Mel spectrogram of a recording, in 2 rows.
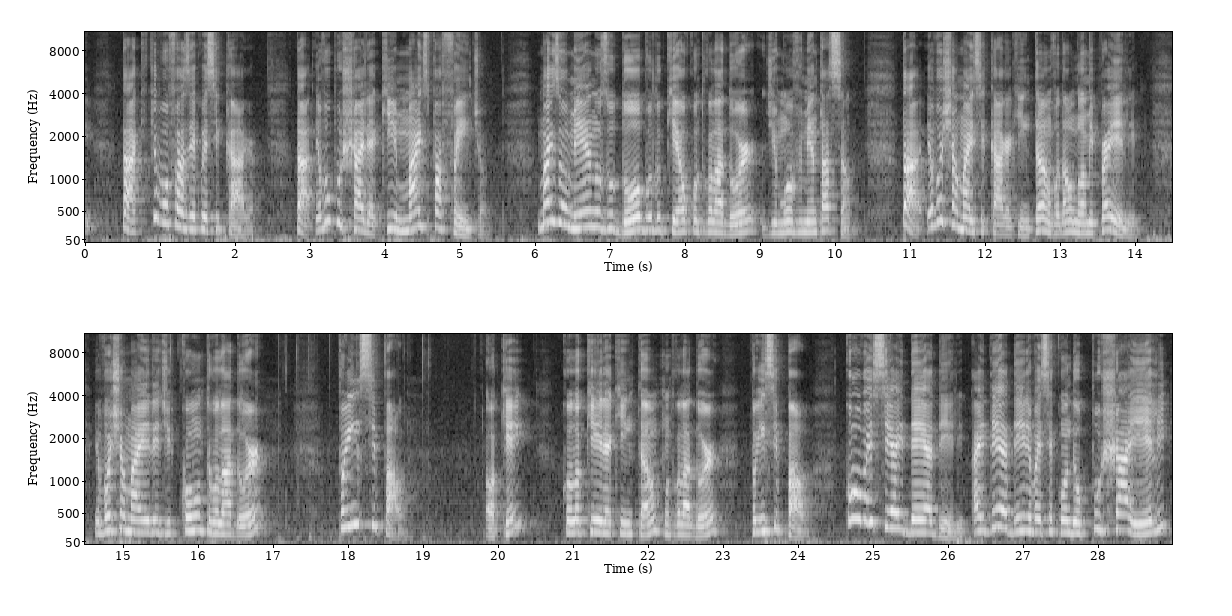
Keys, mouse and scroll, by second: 11.3 right click, 13.2-14.5 scroll up 18, 14.8 click, 20.4 middle click, 22.8 click, 23.3 middle click, 25.3 middle click.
